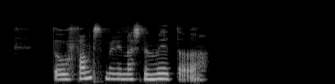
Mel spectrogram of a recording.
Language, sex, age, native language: Icelandic, female, 20-29, Icelandic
